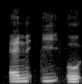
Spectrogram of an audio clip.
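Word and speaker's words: Niou: New N I O U. Nio, c'est un O long quand il y a un U derrière un !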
